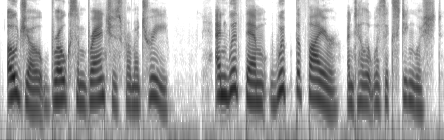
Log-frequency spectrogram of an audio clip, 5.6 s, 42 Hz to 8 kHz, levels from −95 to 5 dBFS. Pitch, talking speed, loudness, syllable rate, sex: 180 Hz, 185 wpm, -21 LUFS, 5.3 syllables/s, female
